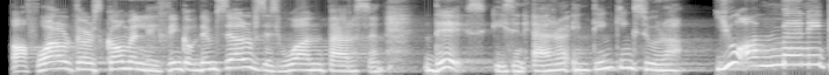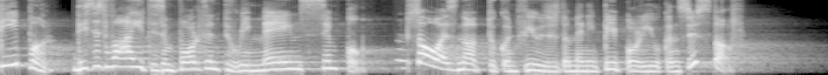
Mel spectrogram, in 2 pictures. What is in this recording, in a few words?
Female Generic, Female, en; Dialog; Warframe; Solaris Venus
